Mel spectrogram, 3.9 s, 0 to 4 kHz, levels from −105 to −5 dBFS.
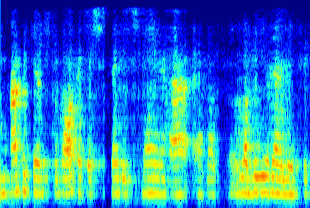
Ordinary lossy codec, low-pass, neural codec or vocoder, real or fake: AAC, 16 kbps; 3.6 kHz; none; real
